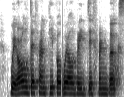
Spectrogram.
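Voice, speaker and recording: A woman's dark, mellow tone with a Ukrainian accent. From Ukraine. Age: 20s. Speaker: booktuber. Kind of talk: vlog introduction. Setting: alone in a dark room filming. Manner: halting, with fillers.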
